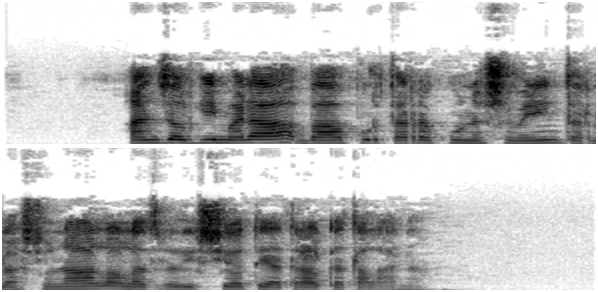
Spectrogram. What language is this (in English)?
Catalan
